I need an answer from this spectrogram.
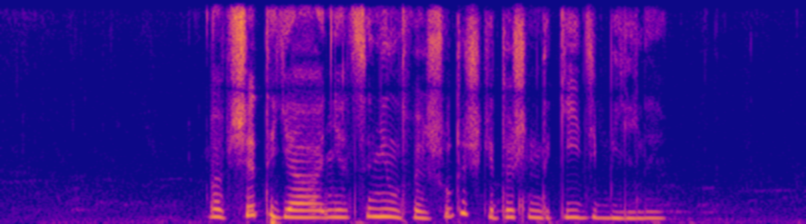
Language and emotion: Russian, neutral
